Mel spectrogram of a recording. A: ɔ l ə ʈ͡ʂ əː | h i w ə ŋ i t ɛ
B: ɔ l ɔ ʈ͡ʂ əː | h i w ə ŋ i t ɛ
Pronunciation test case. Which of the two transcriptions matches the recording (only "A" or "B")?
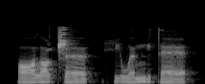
B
